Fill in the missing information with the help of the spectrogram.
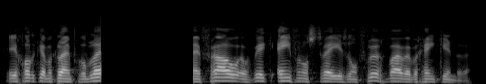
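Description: A man's voice: medium pitch, quick pace, smooth, muffled recording, pitched below the performer's own voice, natural voice. A man voicing an elderly man in a retold story, hesitant and plaintive. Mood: worried.

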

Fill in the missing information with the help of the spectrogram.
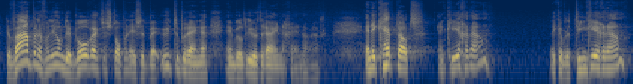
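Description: A middle-aged man preaching a sermon, telling stories with dry, self-mocking humor. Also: fairly high pitch. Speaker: pastor.

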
